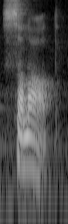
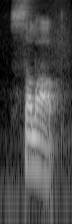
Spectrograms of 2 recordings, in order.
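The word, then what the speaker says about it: salaad: spelled with a d Salat but sometimes pronounced sort of a little bit of a t sort of sound at the end so that that that's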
